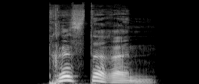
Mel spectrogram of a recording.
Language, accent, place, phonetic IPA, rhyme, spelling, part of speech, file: German, Germany, Berlin, [ˈtʁɪstəʁən], -ɪstəʁən, tristeren, adjective, De-tristeren.ogg
- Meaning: inflection of trist: 1. strong genitive masculine/neuter singular comparative degree 2. weak/mixed genitive/dative all-gender singular comparative degree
